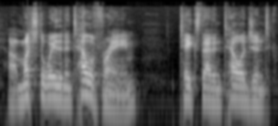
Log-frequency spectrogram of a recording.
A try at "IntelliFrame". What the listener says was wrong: IntelliFrame, not Intella. It's not Intella, it's Intelli.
